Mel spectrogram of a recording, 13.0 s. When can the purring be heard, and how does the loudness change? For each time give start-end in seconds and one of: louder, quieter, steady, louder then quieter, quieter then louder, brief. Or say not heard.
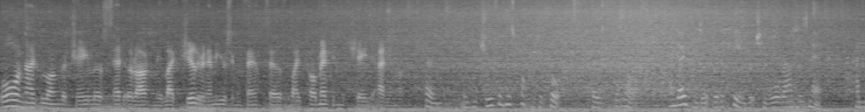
0.0-12.9 steady.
